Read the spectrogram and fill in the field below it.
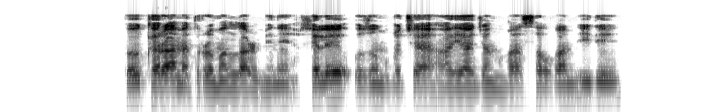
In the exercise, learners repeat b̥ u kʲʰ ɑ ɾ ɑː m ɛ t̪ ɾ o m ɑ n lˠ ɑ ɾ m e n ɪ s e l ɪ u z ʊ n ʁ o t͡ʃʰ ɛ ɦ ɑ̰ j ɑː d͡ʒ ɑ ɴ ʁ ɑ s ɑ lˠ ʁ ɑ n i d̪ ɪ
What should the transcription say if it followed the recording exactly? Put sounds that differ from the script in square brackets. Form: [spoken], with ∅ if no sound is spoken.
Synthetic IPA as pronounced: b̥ u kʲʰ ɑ ɾ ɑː m ɛ t̪ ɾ o m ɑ n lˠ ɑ ɾ m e n ɪ [χ] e l ɪ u z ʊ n ʁ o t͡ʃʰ ɛ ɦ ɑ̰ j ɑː d͡ʒ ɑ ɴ ʁ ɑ s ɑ lˠ ʁ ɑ n i d̪ ɪ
